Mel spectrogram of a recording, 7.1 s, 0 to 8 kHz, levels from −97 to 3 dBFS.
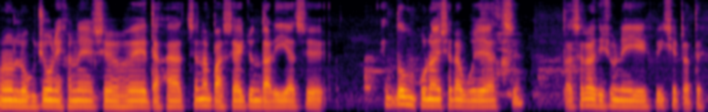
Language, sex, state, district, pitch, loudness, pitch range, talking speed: Bengali, male, West Bengal, North 24 Parganas, 115 Hz, -26 LUFS, 110-120 Hz, 195 wpm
